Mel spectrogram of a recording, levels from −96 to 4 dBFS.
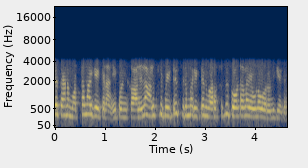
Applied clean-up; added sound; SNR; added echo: none; none; none; none.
